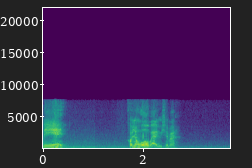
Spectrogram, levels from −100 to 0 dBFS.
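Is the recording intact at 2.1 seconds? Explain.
No. The sound is in microphone overload from 1.73 to 2.22 s: peaks exceed the converter's ceiling by about 5 dB, so their tops are flattened, giving a harsh crackle on the loudest moments, likely from an input volume set too high. At 2.10 s the microphone volume steps down by about 7 dB in a single jump, most likely the call software lowering the device's input after detecting the distorted peaks, so sound and background drop together abruptly.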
